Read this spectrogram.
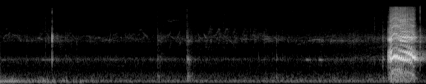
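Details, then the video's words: A crow at an Ontario feeder, seemingly feeling crowded before moving off, gives a single loud, harsh caw near the end over a steady high whine and faint clicks; 28 April 2024, about 12:10. "Crow sounds"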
